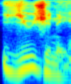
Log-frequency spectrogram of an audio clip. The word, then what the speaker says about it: Eugenie: I was just informed by one of our lovely listeners, and her husband is from London, that over in the UK, you know how you pronounce that princess's name? – Oh. – Eugenie. – You know, okay, Eugenie.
